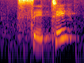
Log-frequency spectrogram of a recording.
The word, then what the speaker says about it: city: In American English, if you have a letter T in the middle of a word, sometimes you pronounce it as D. Letter, letter. Letter? Because it's faster, because it's smoother. City, you don't say it. City, city. City? It's like DNR, city.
